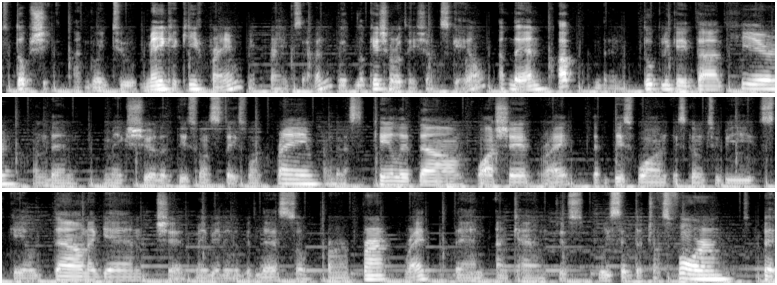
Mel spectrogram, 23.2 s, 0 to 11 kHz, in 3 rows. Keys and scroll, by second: 2.9 i, 5.5 g, 8.0 d, 9.4-10.5 typing, 11.6-12.6 typing, 15.4-17.3 typing, 21.3 alt+s, 22.0 s, 22.2 z.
